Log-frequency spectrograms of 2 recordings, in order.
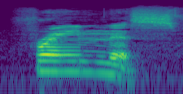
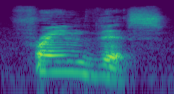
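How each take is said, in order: First: The th merges into the m, said fast. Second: The th is said clearly and separately. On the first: "when we say it fast, it sounds like" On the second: "Of course, we should say"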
